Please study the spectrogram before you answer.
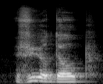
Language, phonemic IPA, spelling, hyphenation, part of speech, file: Dutch, /ˈvyːr.doːp/, vuurdoop, vuur‧doop, noun, Nl-vuurdoop.ogg
- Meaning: baptism by fire, baptism of fire (a trying ordeal as one's first experience, often as some kind of initiation)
